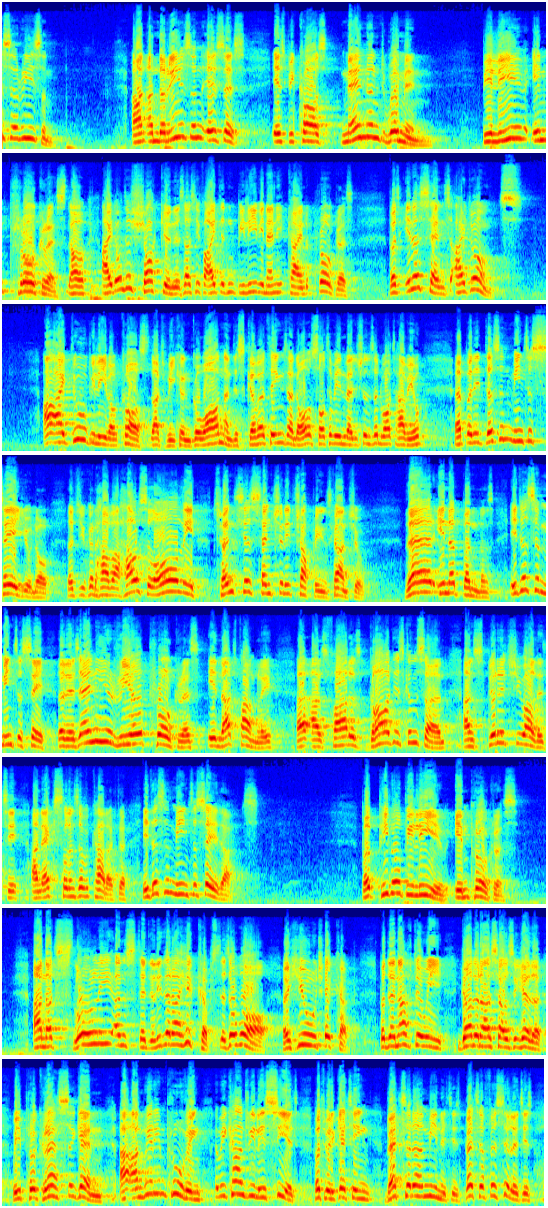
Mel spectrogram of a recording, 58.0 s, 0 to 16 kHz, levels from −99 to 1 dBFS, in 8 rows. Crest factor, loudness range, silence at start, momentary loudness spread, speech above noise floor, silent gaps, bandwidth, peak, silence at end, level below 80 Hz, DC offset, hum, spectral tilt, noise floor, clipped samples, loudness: 14 dB; 3 LU; 0 s; 7 LU; 36 dB; none; 12.5 kHz; 0 dBFS; 0 s; -44 dBFS; under 0.1%; none; -4.5 dB/octave; -50 dBFS; under 0.1%; -14 LUFS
